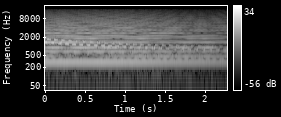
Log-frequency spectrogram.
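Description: Closing synthesizer music: a held chord with a pulsing synth tone gliding steadily down in pitch through it, the whole beginning to fade near the end.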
